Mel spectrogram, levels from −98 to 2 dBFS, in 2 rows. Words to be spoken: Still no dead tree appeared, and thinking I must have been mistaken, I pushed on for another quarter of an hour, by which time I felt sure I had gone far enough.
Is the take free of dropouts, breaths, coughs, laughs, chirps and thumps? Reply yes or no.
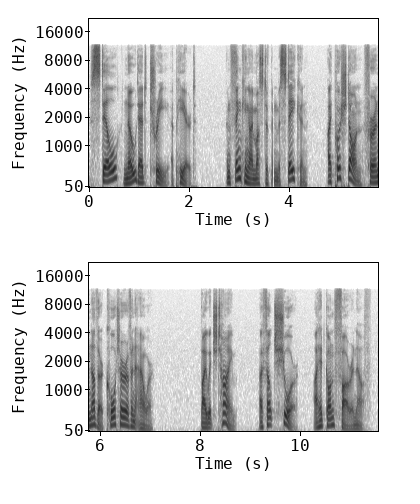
no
